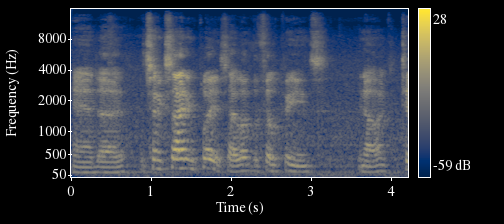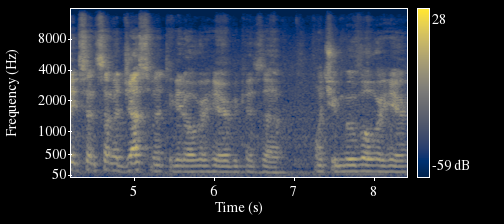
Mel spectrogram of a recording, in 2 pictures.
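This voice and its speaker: A man speaks at a moderate pace and medium pitch, with ordinary pitch variation. Noticeable background noise and audible room echo are present. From Hawaii (Maui), born in Los Angeles County. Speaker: retired expat surfer. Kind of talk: interview. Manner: relaxed, many fillers.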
